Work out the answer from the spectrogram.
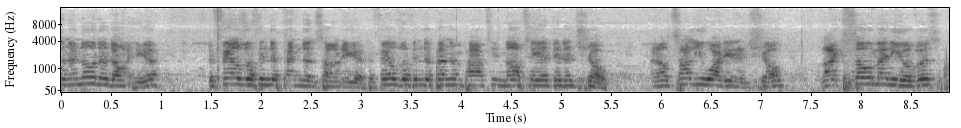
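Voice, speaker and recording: A man in his fifties giving an angry, defiant speech at an outdoor street protest, filmed from a distance. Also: sits high. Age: 50s. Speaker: rally speaker. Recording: distant, muffled live-stream audio with loud noise.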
